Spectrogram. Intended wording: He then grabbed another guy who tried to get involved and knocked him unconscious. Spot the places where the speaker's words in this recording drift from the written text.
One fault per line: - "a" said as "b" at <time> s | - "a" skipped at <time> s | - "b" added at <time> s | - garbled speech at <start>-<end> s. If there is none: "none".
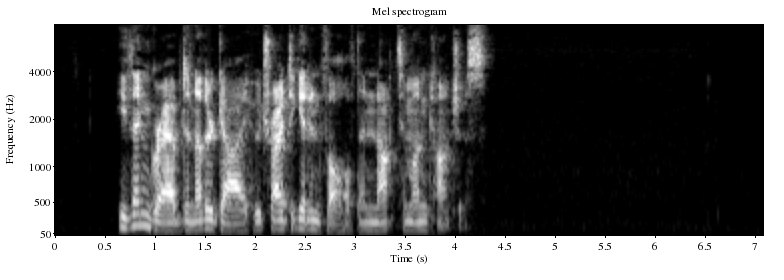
none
